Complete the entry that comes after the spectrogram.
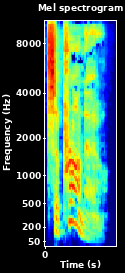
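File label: "soprano", British English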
